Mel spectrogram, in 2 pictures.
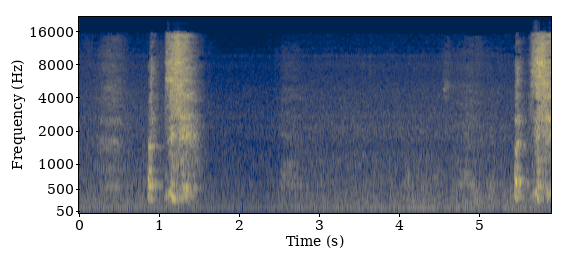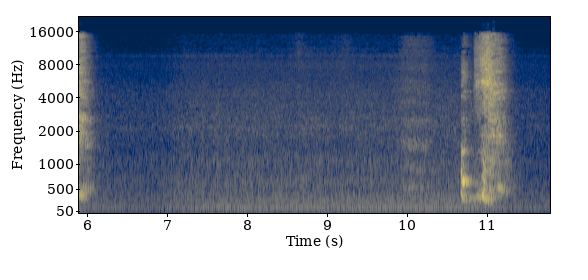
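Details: Three loud sneezes from an adult male in a bathroom, each with a quick in-breath then a sharp explosive burst, about five seconds apart, over low room hum; sneezing.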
